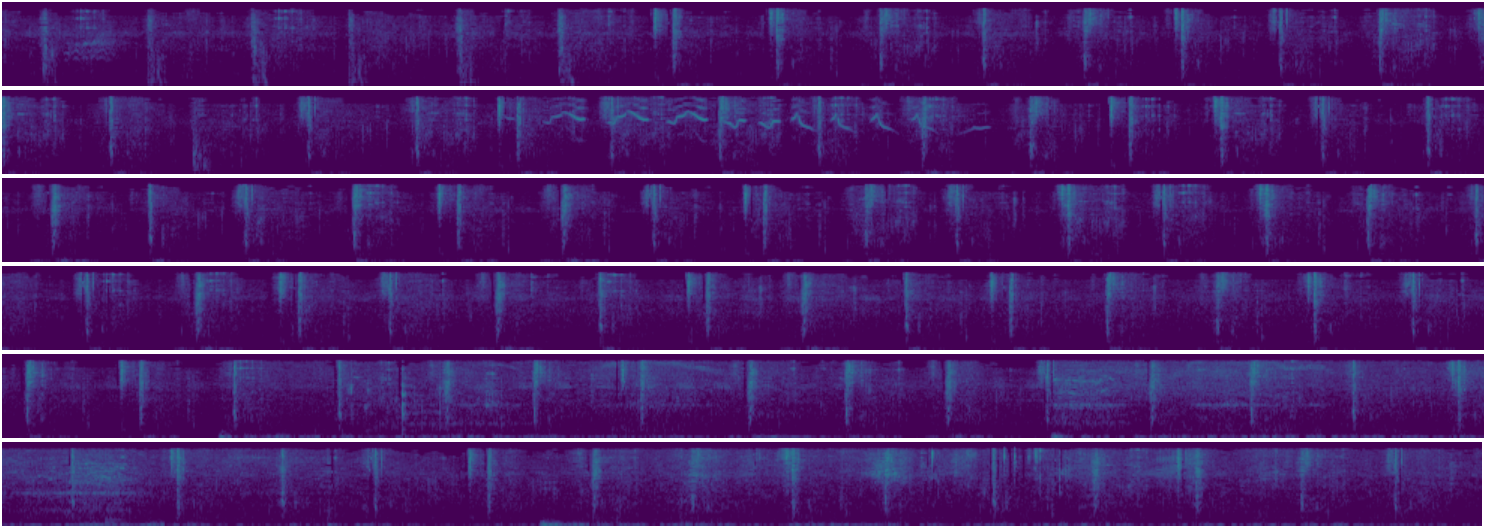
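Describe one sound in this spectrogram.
Footsteps crunch quickly over rough, stony ground.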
